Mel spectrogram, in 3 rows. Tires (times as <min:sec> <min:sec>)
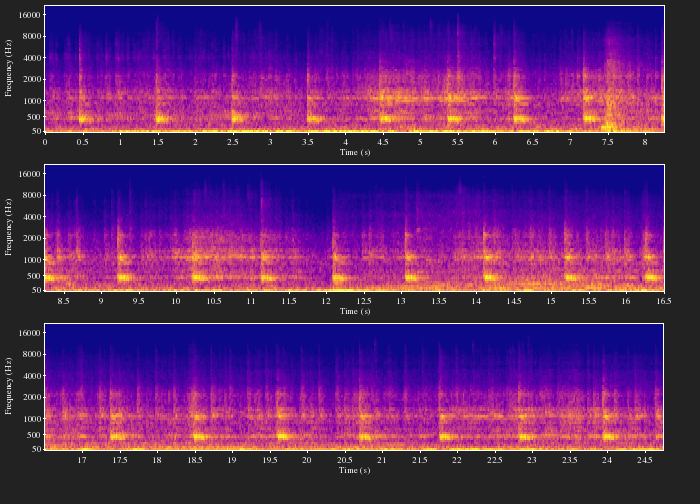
0:12.5 0:19.3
